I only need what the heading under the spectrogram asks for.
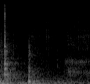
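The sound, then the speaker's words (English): A door opens: a sharp latch click, then a soft, dull thump a moment later, fairly quiet over a faint background hum with no one speaking. “Guys, the door.”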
